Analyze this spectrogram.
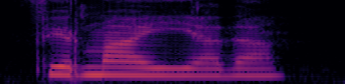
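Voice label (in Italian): "firmaiat", lingua sarda, female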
